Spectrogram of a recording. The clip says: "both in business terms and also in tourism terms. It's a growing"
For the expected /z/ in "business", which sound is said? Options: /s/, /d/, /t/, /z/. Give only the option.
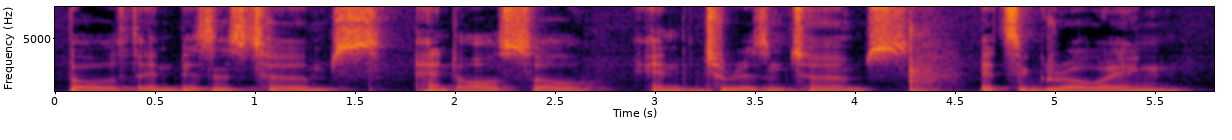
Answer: /z/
